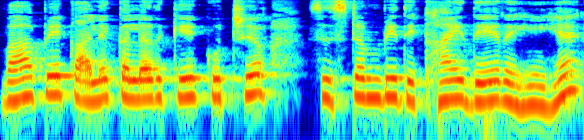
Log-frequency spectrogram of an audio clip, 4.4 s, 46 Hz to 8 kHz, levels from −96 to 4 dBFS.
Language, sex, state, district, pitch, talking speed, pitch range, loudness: Hindi, female, Karnataka, Bangalore, 220 Hz, 165 wpm, 200-230 Hz, -16 LUFS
